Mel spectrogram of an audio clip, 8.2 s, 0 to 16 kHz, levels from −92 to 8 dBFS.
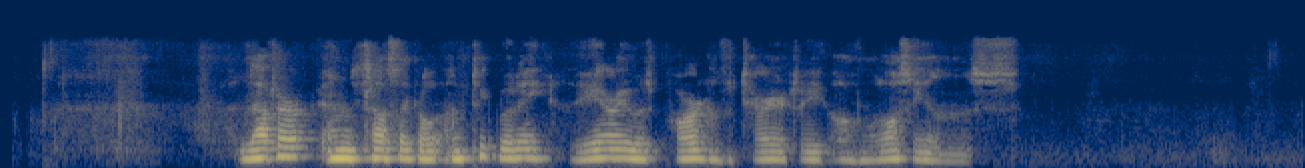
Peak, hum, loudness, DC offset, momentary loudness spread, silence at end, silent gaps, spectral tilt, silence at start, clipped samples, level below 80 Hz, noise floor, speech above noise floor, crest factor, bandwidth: -8 dBFS; none; -26 LUFS; under 0.1%; 16 LU; 1.8 s; none; -8 dB/octave; 0.75 s; under 0.1%; -66 dBFS; -67 dBFS; 42 dB; 18 dB; 7.4 kHz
